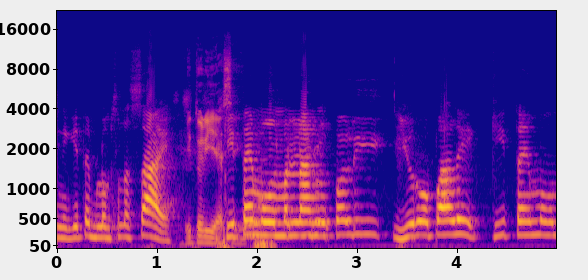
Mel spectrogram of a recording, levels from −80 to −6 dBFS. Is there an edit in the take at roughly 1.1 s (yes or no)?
no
